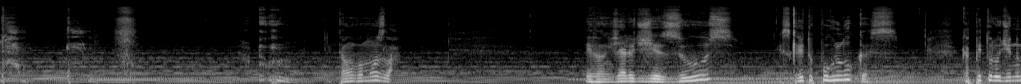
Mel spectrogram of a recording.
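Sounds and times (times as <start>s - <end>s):
person clearing throat: 0.0s - 1.4s, 2.4s - 3.1s
person coughing: 0.0s - 1.5s, 2.4s - 3.1s
speech: 3.4s - 4.1s, 5.8s - 9.0s, 9.6s - 10.2s.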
